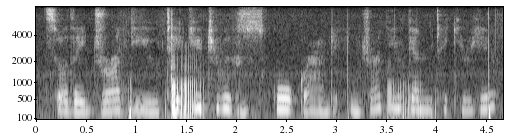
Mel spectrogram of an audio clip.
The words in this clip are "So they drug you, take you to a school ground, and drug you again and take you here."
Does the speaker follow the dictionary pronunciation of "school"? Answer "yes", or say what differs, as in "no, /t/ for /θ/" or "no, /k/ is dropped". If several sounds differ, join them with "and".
yes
